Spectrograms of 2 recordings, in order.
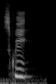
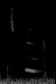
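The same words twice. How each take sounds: First: Said in the usual way. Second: Tiny high squeak. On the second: Shown as a demonstration.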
